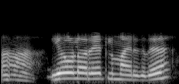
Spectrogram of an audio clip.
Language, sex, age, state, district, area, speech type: Tamil, female, 30-45, Tamil Nadu, Vellore, urban, conversation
